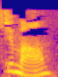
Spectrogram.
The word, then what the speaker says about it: Duhamel: Oh, it was the Josh Duhamel. What's that? Is that how you pronounce his name? – Oh yeah, Josh Duhamel.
